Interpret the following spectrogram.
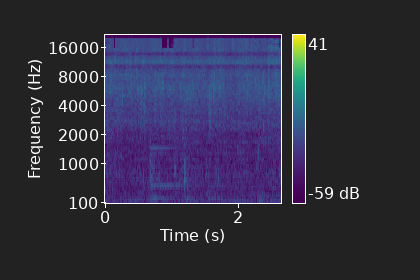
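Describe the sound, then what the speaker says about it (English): Onions sizzle and fry in a pan for Thai curry, stirred with a utensil: a steady, fairly quiet crackling hiss with a few faint scraping touches and no talking. "so now you just mixing up the onions"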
